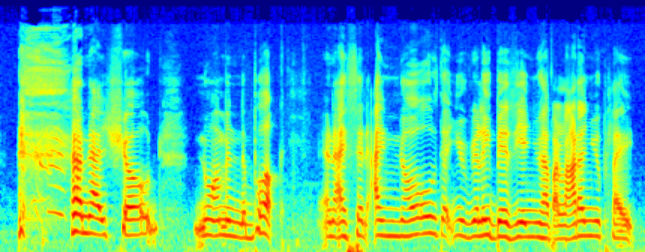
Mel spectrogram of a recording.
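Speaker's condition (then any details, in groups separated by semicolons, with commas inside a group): Dystonia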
